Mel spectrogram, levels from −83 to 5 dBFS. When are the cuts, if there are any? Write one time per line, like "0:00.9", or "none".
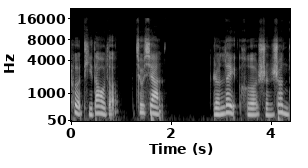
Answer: none

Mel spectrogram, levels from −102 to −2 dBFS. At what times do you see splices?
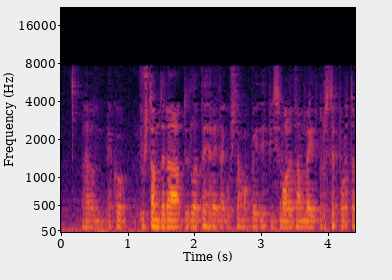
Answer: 0:01.2
0:01.8
0:03.3

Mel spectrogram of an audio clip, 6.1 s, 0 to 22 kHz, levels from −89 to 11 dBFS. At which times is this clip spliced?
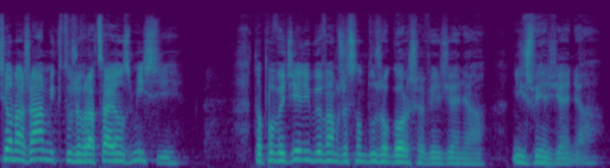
none

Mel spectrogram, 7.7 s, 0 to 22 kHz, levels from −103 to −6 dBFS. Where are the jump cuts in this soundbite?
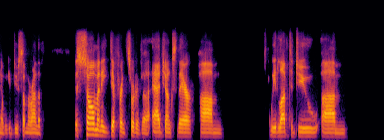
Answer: none

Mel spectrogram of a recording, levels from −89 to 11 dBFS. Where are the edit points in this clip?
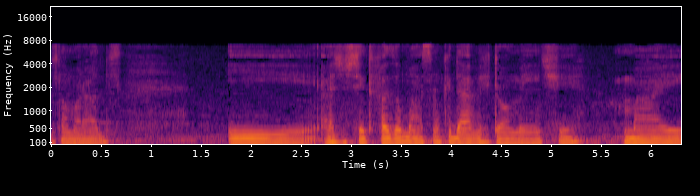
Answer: none

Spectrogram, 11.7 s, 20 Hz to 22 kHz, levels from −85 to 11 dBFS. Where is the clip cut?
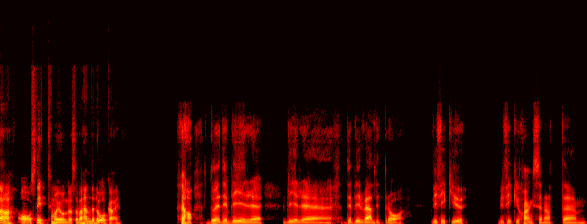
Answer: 0:01.0
0:05.7

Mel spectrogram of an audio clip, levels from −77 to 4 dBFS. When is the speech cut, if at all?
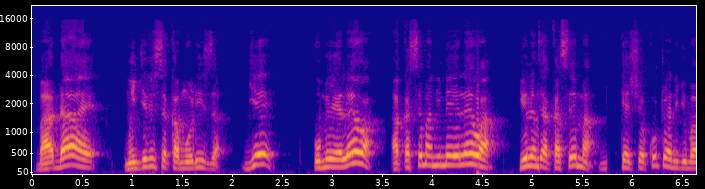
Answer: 0:03.5
0:05.1

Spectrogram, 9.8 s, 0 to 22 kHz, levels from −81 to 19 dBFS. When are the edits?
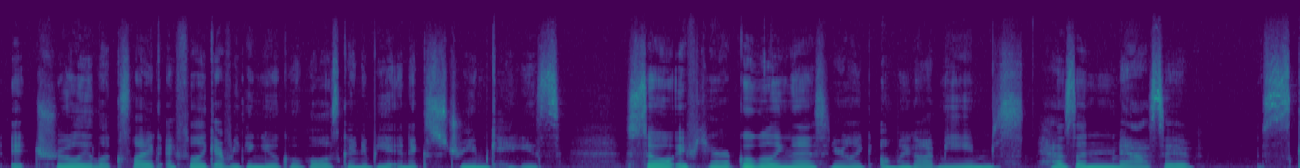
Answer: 0:07.7

